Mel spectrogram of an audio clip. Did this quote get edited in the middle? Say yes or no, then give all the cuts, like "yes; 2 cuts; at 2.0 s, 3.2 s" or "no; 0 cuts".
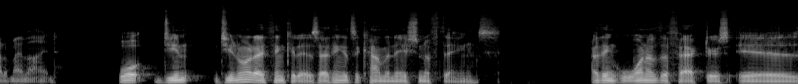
no; 0 cuts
